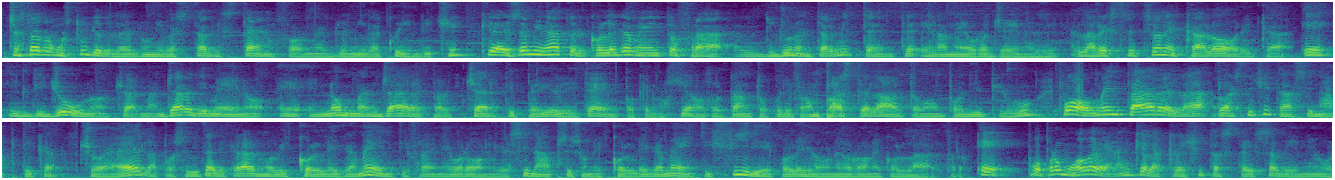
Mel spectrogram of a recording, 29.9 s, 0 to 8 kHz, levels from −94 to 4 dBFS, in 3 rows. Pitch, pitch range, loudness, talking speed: 105 Hz, 90-130 Hz, -16 LUFS, 180 wpm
